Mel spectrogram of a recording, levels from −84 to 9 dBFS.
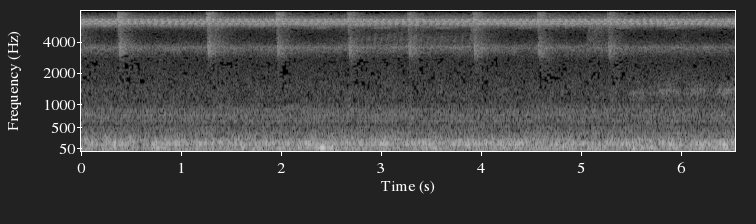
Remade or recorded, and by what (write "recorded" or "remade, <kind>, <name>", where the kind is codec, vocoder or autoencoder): recorded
